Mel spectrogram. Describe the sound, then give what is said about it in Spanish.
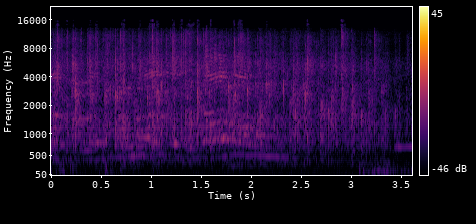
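A church audience applauds in praise during a worship service, a soft, steady wash of clapping that holds throughout with a voice sounding over it. “Bendito Dios. Fuerte ese aplauso de alabanza al Señor.”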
